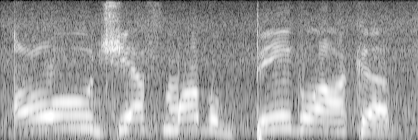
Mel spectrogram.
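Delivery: startled race commentator's call; excited reaction. Real, not acted. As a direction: react to a sudden mishap on track. Reacts live to sudden lockup.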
